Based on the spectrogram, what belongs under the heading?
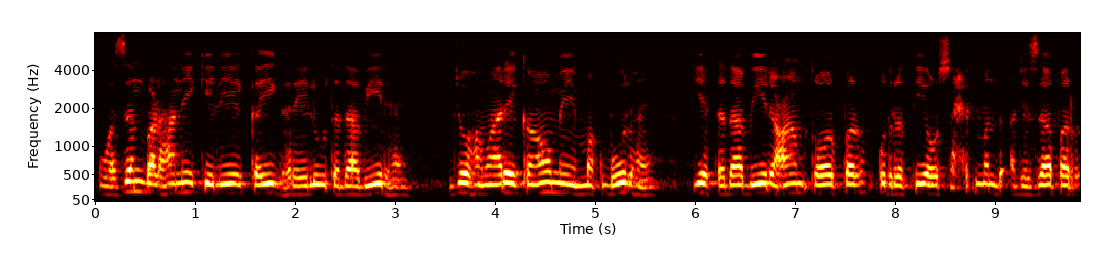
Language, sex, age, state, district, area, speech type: Urdu, male, 18-30, Uttar Pradesh, Balrampur, rural, spontaneous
